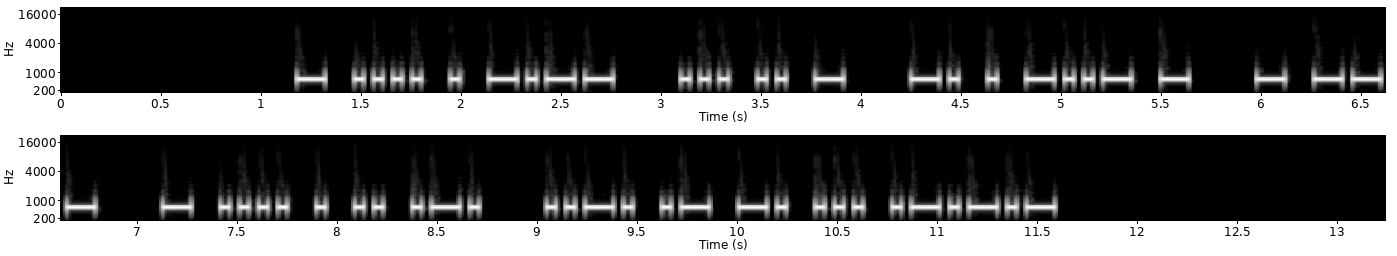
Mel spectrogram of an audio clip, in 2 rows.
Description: Morse code, heard as a keyed tone, about 25 wpm, 700 Hz. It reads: THEY SIT NEXT TO THEIR FANS.
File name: practice / 25wpm / All-Age Appropriate Jokes - 25wpm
